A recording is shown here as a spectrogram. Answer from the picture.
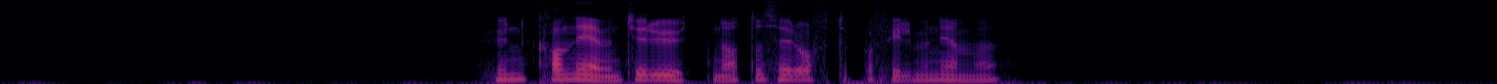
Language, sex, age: Norwegian, male, 28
